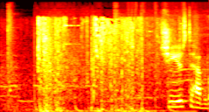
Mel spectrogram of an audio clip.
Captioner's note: gunfire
